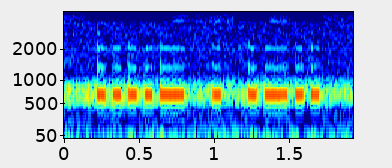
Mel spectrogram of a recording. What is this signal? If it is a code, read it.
Morse code, heard as a keyed tone, about 23 wpm, 680 Hz, with radio noise. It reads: 4EL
